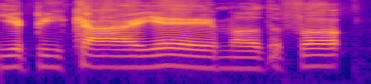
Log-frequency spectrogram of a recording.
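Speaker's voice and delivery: loud, flat, dead level deadpan monotone. A host announces it, then delivers the line in a monotone voice. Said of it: "Monotone voice".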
